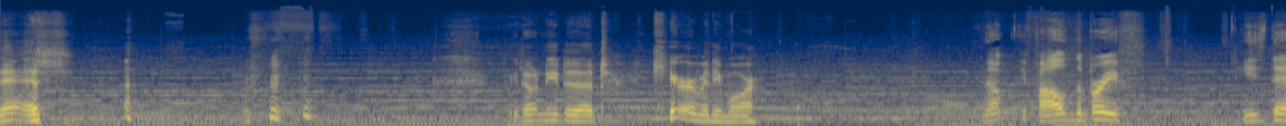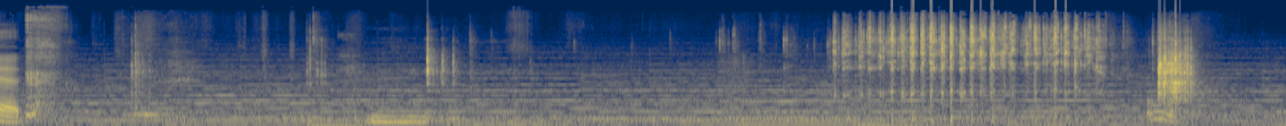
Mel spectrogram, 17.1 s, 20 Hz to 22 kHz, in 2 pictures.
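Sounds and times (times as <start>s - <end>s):
speech: 0.0s - 0.6s, 1.6s - 2.2s, 3.4s - 5.2s, 6.6s - 7.7s, 8.3s - 9.6s
many dice tumbling across a hard table: 11.4s - 11.9s, 13.4s - 16.6s.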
